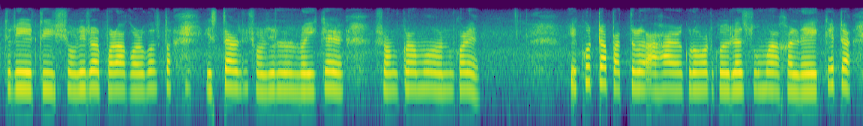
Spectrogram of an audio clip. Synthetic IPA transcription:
t̪ɾitisoɹiɹɔɹpɔɹaɡɔɹbɔst̪ɔist̪ʰansɔɹiɹɔloikɛsɔŋkɹɔmɔnkɔɹɛ | ekutapat̪ɹɔaɦaɹɡɹɔɦɔnkoɹilɛsumakʰalɛekɛta

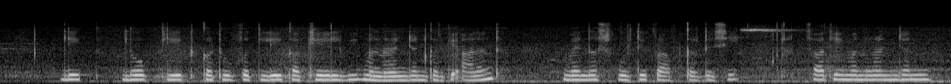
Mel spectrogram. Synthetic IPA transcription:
liːk | loːkkiːt̪kɐʈʰupət̪likakʰeːlbʱimɐnoɾə̃ɲd͡ʒənkɐɾkeʔaːnə̃nd̪ʱ | ʋɛːnəspuːɾt̪ipɾaːpʈ̪kɐɾd̪eːsiː | saːt̪ʰɦimɐnoɾə̃ɲd͡ʒən

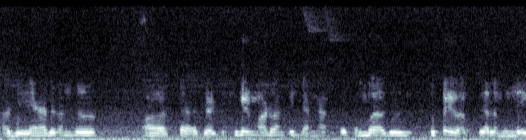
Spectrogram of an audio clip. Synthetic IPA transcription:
ɐd̪ueːnaːd̪ɐɾond̪u | sɐsɐɾʈipʰikeʈmaːɽoʋɐnt̪id͡ʒɐnːɐaːɡt̪ːet̪umbɐːd̪usupɐjʋaːɡ̚t̪ɐlːɐmund̪e

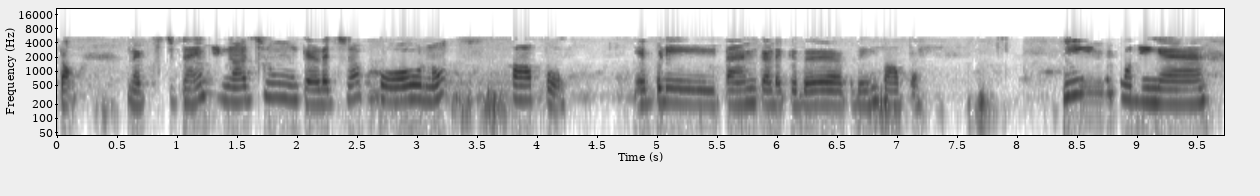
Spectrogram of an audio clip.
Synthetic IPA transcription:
ʈːõːnɛksʈʈɐɪmnĩːŋɡɐaːt͡ʃːʊ̃kɛɽɛt͡ʃːaːpoːɣɐnʊ̃paːpːõ | ɛpːɐɽiʈɐɪmkɛɽɐkːɯðɯɐpːɐɽɪnːɯpaːpːõː | niːŋɡɐnɐpoːnːiːŋɡɐ

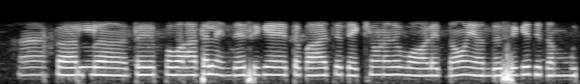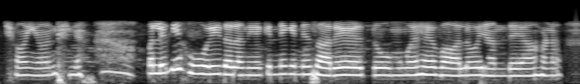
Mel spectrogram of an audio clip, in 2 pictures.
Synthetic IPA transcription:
ɦɛ̃ːkəɾlt̪eːpəʋaːt̪eːlɛ̃ːnd̪eːsiːɡet̪eːbaːd̪̚t͡ʃəd̪eːkʰːjaʊnãːd̪eːʋaːlɪd̪ːãːɦoːd͡ʒãːnd̪eːsiːɡed͡ʒɪd̪əmːʊtːʃʰãːiːãːnd̪iːãːmət̪ləbkiːɦoːɾiːt̪aːlə̃ːnd̪ijɛ̃ːkɪnːẽːkɪnːeːsaːɾeːd̪oːmũːẽɦeːʋaːlɦoːd͡ʒãːnd̪eːaːɦən

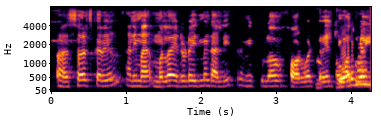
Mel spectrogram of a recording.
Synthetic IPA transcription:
əsəɾt͡ɕkəɾelaɽ̃imaməlaɛɖʋəʈed͡ʑmẽɳʈaliːt̪əɾmiːt̪ulafɔɾʋəɾɖkəɾelkĩʋaə

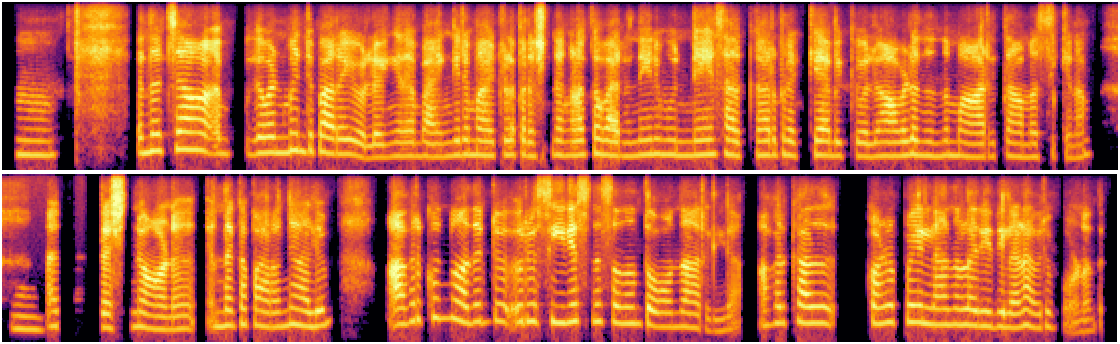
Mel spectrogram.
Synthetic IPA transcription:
enːɐt͡ɕːaɡɐʋɐrɳme̞ndɨpɐrɐjuuɭːoiŋːɐne̞baːŋɡinumaːjiʈːuɭːɐprɐɕnɐŋːɐɭo̞kːe̞ʋɐɾunːiŋːɡinɨmunːesɐrkaːrprɐkʰjaːbikʲːumɐlːuɐʋiɽeninːumaːrit̪aːmɐsikʲːɐɳɐmɐ | prɐɕnɐmaːɳɨe̞̰nːokːe̞pɐrɐɲːaːlum | ɐʋɐrko̞nːumɐðindeʔoɾusiːɾijɐsnɐsonːuːt̪o̞ːnːaːrilːɐ̰ɐʋɐrkɨɐðɨ | koɻɐpːɐilːaːenːuɭːɐɾiːðijilaːɳɨɐʋɐɾupo̞̰ːɳɐðɨ

